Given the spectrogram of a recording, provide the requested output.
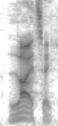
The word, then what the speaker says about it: Lauty: How do you say that? Ooh. That is a Lyautuy. Lighty. Yep.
